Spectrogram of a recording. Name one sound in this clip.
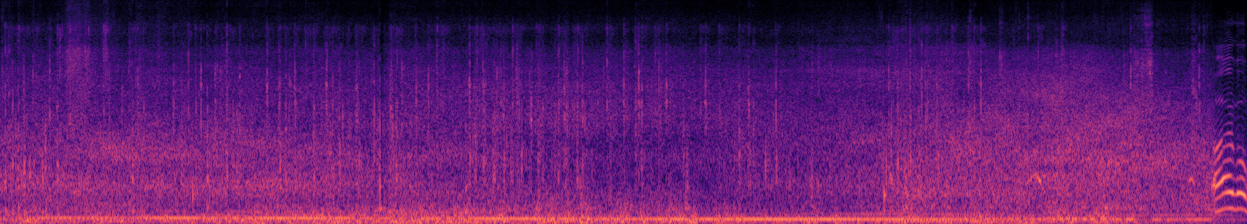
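Wind rumbles loudly across a close microphone.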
